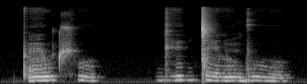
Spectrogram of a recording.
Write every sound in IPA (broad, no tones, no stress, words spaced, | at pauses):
pʼɛ̃wt͡ʃʰu | ɡʱɪɡǀelũɡ wu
